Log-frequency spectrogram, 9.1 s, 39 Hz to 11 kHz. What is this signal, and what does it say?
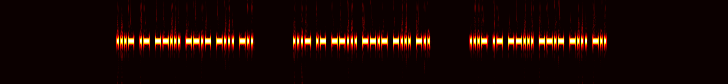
Morse code, heard as a keyed tone, about 48 wpm, 700 Hz. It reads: VA7QBD VA7QBD VA7QBD
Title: DXCC-100 Call Signs - 6 Characters - Repeated 3x - 50wpm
